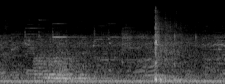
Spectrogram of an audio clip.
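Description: A volleyball struck by hand: one sharp slap about one and a half seconds in, among shouting voices of players and spectators over a steady low hum.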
